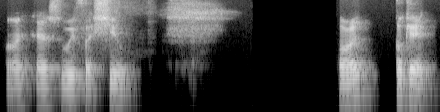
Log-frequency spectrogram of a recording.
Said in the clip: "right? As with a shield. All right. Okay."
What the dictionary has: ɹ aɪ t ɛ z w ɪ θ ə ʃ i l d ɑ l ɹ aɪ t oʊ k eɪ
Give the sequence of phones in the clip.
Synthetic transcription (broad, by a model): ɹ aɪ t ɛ s w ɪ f ə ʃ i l ɑ ɹ aɪ t oʊ k eɪ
